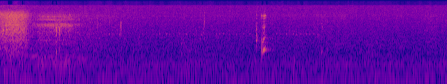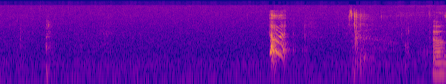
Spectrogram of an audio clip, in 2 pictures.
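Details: Baby with hiccups right after finishing a full bottle: several brief, sharp hiccups spaced a few seconds apart over quiet room noise, with soft baby noises; hiccups.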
